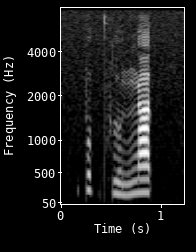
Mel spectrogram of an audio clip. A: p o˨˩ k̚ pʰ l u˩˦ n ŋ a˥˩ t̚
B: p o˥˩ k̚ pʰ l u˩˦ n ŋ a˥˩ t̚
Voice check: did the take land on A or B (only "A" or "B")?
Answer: B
